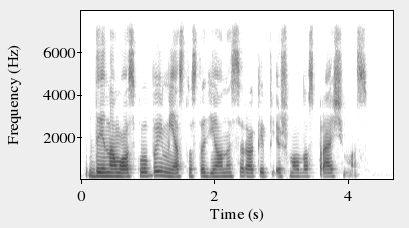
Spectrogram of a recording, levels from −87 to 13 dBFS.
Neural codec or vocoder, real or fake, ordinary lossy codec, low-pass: none; real; Opus, 64 kbps; 7.2 kHz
